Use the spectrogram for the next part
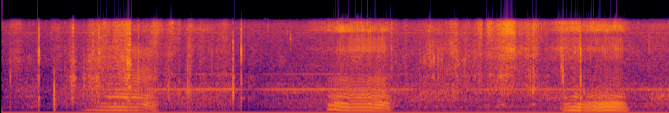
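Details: Snoring in a sleeping man: three loud, rattling snores on the in-breath about every three seconds, with quiet pauses between, in a small room.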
